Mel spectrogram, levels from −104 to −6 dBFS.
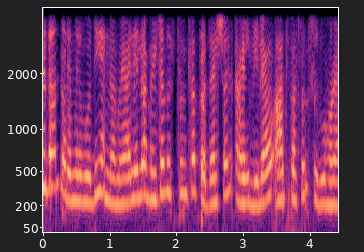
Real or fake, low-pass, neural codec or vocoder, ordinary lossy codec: fake; 3.6 kHz; codec, 24 kHz, 1.5 kbps, HILCodec; none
